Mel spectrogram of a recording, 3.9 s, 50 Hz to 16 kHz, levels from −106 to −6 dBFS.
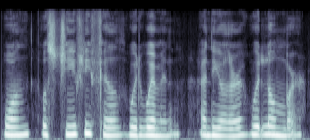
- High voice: Yes, high, 205 Hz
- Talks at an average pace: Yes, average, 170 wpm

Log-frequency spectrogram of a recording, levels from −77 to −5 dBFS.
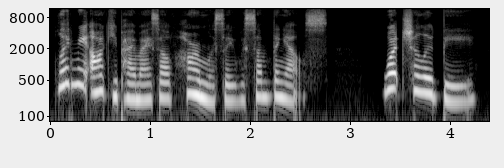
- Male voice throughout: No, female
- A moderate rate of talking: Yes, average, 165 wpm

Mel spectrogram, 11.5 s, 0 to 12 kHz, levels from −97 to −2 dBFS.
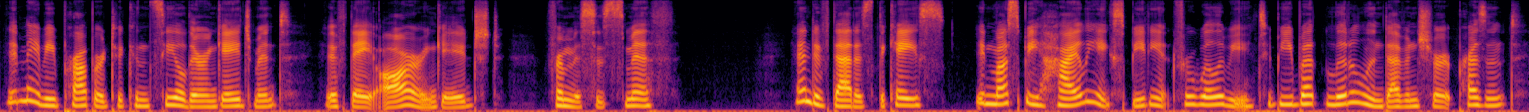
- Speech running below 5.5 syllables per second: Yes, 5.2 syllables/s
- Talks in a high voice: Yes, high, 215 Hz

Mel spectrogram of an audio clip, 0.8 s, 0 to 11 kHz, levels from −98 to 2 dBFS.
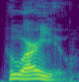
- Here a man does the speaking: Yes, male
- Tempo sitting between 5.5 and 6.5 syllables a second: No, 6.8 syllables/s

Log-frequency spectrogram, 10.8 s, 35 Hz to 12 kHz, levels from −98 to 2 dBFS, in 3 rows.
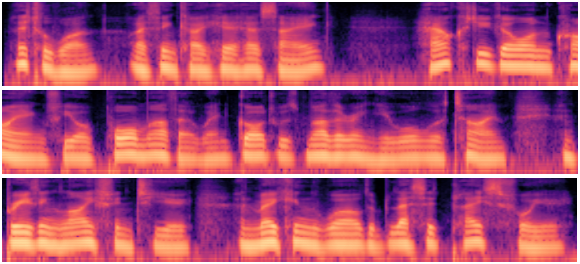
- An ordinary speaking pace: No, fast, 220 wpm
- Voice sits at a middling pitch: No, low, 125 Hz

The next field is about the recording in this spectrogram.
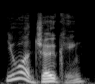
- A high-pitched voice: No, medium, 145 Hz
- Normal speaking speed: Yes, average, 190 wpm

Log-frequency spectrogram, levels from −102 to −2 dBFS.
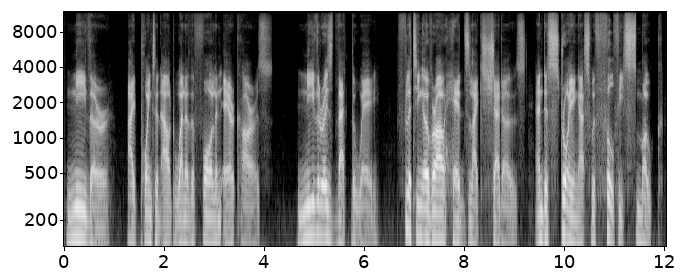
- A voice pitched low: Yes, low, 100 Hz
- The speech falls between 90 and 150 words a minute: Yes, slow, 135 wpm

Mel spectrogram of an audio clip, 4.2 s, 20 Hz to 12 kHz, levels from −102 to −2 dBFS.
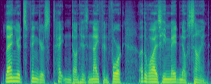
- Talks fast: No, average, 185 wpm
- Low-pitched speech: Yes, low, 110 Hz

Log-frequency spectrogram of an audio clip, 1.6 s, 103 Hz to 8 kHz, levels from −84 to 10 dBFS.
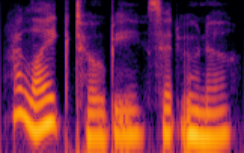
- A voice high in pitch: Yes, high, 195 Hz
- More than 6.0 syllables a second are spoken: No, 4.9 syllables/s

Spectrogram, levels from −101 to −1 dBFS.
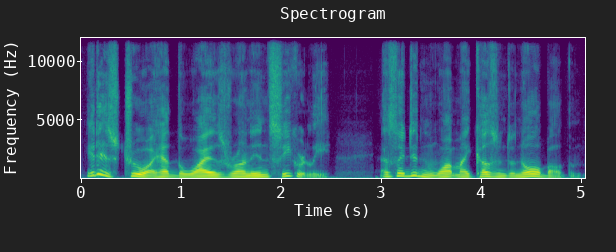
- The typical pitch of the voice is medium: Yes, medium, 160 Hz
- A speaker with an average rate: No, fast, 240 wpm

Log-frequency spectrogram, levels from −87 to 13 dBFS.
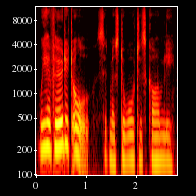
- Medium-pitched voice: Yes, medium, 175 Hz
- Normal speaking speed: Yes, average, 190 wpm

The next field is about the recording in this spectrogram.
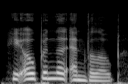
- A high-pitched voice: Yes, high, 220 Hz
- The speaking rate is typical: Yes, average, 190 wpm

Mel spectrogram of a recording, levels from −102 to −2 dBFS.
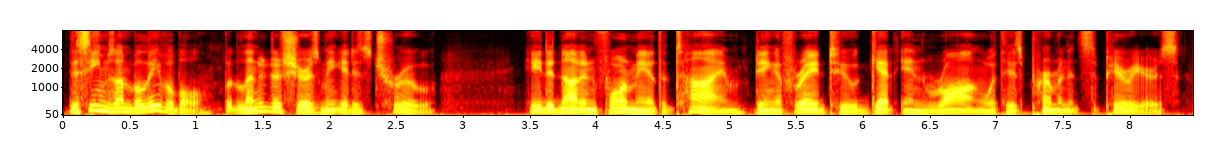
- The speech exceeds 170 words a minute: Yes, average, 200 wpm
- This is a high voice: No, low, 105 Hz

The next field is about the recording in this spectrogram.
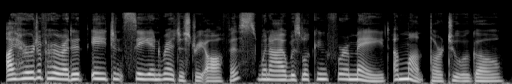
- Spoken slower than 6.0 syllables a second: No, 6.2 syllables/s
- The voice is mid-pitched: No, high, 210 Hz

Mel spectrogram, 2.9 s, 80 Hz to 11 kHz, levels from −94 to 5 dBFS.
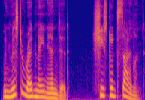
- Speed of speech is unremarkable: Yes, average, 145 wpm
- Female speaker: Yes, female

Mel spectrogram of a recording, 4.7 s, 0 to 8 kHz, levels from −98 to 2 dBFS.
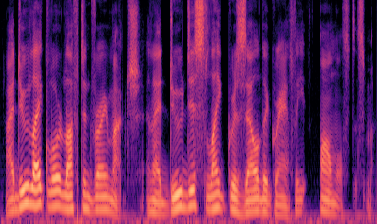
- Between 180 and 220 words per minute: Yes, fast, 205 wpm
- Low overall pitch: Yes, low, 110 Hz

